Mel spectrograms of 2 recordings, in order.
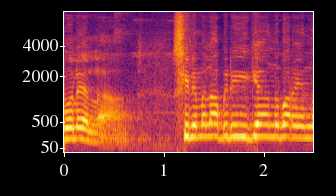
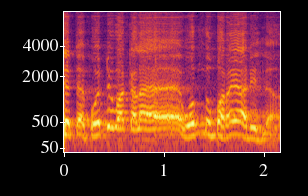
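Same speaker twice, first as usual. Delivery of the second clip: put-on high-pitched doting mother voice. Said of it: "മല്ലികാമ്മയുടെ ഞാനൊന്ന് വേണമെങ്കിൽ ഒന്ന് ട്രൈ ചെയ്യാം".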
